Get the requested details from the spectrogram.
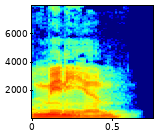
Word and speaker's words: Minium: And so the company is called Minium.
